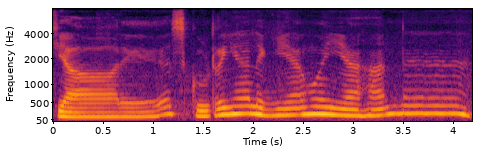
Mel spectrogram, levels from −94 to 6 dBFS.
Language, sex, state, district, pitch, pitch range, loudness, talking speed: Punjabi, male, Punjab, Kapurthala, 175 Hz, 140-195 Hz, -16 LUFS, 85 wpm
